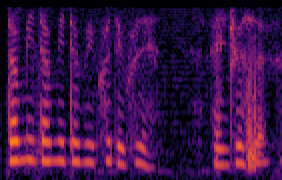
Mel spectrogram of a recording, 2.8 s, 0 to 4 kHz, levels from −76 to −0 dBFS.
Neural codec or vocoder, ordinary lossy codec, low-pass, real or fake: none; none; 3.6 kHz; real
